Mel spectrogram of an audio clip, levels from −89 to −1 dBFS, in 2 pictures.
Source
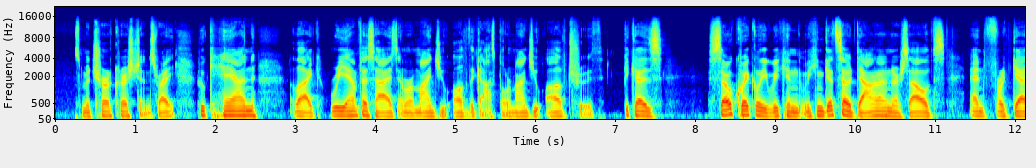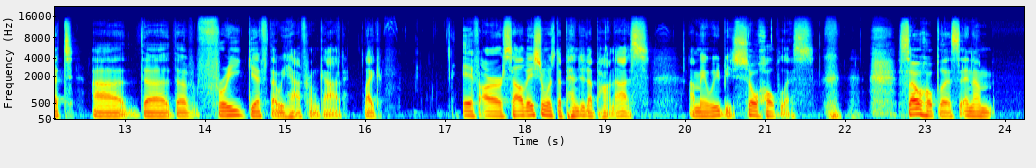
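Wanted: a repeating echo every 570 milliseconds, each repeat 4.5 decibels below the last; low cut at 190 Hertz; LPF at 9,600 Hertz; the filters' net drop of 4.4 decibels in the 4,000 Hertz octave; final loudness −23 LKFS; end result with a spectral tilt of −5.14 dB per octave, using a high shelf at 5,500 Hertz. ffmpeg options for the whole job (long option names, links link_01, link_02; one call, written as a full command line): ffmpeg -i in.wav -af "highpass=190,lowpass=9600,equalizer=frequency=4000:width_type=o:gain=-3.5,highshelf=frequency=5500:gain=-4.5,aecho=1:1:570|1140|1710|2280|2850|3420|3990|4560|5130:0.596|0.357|0.214|0.129|0.0772|0.0463|0.0278|0.0167|0.01,volume=-0.5dB" out.wav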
